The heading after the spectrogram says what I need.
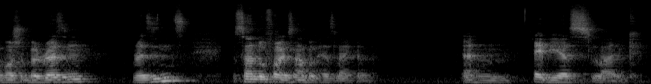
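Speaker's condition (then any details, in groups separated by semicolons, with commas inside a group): No condition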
